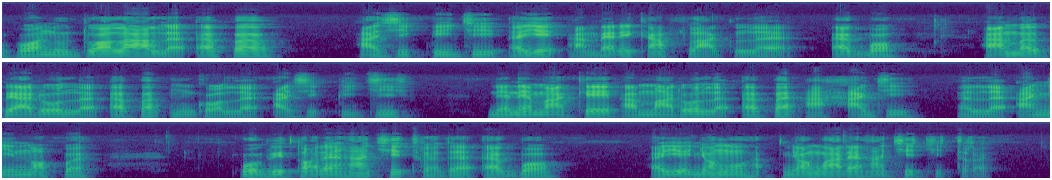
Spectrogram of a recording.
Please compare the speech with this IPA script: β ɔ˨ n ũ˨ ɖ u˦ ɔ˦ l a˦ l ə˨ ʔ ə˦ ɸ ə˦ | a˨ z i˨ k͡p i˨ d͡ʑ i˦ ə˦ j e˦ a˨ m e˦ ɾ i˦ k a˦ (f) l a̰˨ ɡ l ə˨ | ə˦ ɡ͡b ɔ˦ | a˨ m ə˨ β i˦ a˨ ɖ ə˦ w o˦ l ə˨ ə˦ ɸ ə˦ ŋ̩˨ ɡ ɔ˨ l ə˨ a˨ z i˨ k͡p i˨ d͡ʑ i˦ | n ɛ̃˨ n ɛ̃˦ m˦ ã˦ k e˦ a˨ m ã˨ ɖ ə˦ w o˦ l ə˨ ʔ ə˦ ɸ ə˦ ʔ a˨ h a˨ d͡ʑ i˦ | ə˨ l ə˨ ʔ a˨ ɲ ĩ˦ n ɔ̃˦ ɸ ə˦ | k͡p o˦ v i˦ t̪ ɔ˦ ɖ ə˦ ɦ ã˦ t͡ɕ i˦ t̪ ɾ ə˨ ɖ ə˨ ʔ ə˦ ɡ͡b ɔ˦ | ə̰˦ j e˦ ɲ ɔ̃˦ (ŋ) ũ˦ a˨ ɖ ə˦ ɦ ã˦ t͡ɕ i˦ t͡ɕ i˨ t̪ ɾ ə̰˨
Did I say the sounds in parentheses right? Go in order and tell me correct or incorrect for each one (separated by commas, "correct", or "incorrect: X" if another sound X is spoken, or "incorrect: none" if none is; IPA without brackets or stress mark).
correct, correct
